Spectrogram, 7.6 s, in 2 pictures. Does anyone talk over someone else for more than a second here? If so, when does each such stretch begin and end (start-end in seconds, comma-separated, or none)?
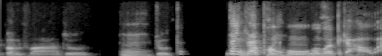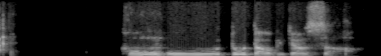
2.3-3.7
